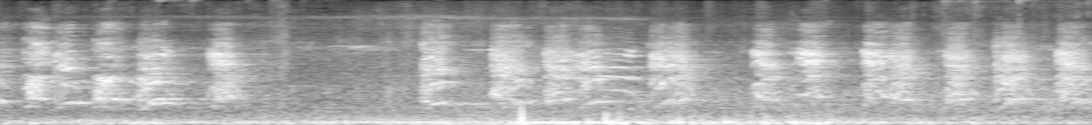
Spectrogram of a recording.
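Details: Male dog running, giving a series of bright, broadband barks in quick irregular bursts, several per second, with a pause near the middle; low rumbling background noise throughout.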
